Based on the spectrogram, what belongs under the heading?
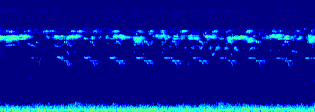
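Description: Faint outdoor ambience: a low steady rumble under a bird calling in a quick series of short falling chirps, with thin higher chirping above.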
